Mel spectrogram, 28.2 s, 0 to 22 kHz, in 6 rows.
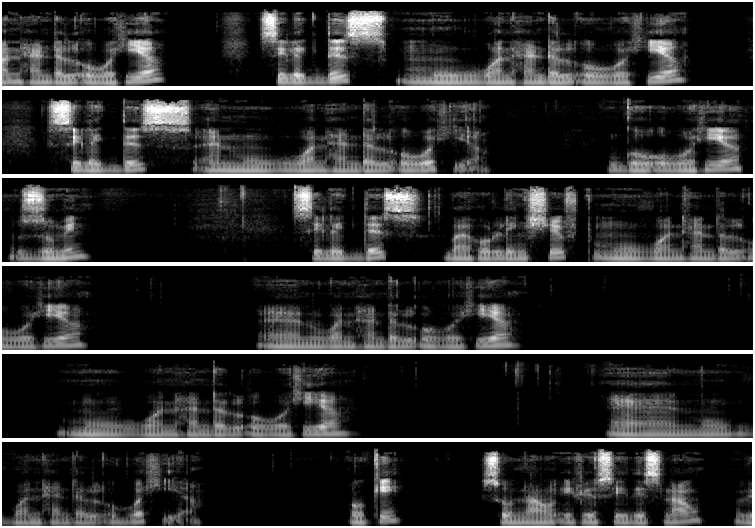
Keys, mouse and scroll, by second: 1.3-4.7 drag, 4.7-8.5 drag, 9.4 typing, 10.7-14.8 drag, 14.8-17.4 drag, 17.4-21.0 drag, 21.0-27.0 drag, 27.0 space.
